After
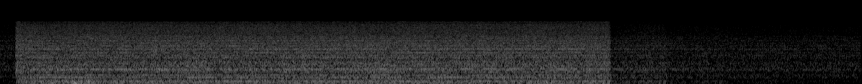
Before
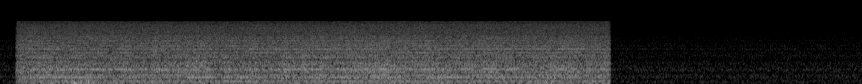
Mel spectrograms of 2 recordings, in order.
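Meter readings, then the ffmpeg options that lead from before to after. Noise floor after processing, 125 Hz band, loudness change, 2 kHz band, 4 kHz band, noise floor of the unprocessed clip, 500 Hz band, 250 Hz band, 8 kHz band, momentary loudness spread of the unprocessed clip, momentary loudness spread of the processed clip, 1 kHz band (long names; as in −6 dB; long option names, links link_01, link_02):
−55 dBFS, −7.5 dB, −8.5 dB, −7.5 dB, −7.0 dB, −57 dBFS, −11.0 dB, −10.5 dB, can't be measured, 1 LU, 14 LU, −9.5 dB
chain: -filter_complex "[0:a]lowshelf=frequency=460:gain=-11,acrossover=split=210[link_01][link_02];[link_02]acompressor=threshold=-48dB:ratio=2.5[link_03];[link_01][link_03]amix=inputs=2:normalize=0,aecho=1:1:560|1120|1680|2240|2800:0.237|0.111|0.0524|0.0246|0.0116,volume=3.5dB"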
